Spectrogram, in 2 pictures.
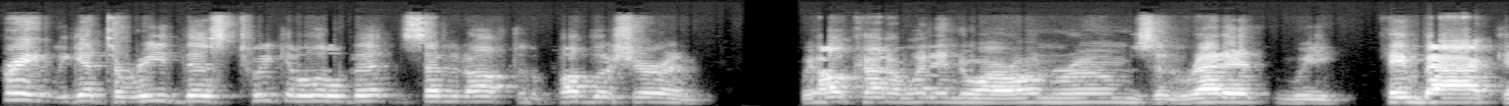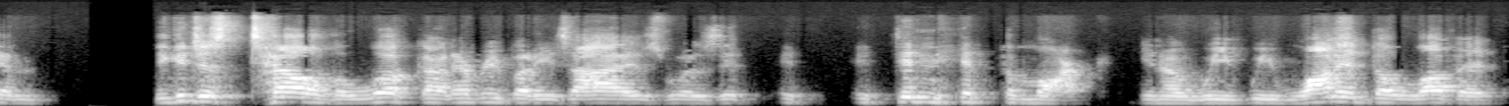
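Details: Adult man speaking; ordinary speech.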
